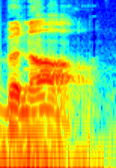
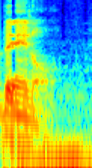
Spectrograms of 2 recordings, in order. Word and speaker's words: banal: to be banal about it no that it's pronounced benol not banal and it doesn't even apply to the story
